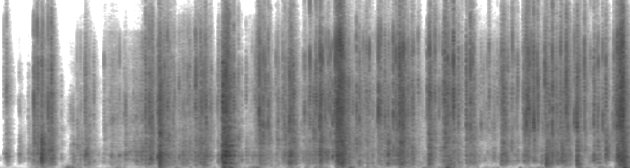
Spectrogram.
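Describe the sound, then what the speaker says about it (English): A simple bayonet spike punctures and tears the plastic packaging of a French Army combat field ration, giving close, loud crinkling and crackling with sharp tearing bursts. "It's just a simple spike, but I think it'll cut through that plastic okay."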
